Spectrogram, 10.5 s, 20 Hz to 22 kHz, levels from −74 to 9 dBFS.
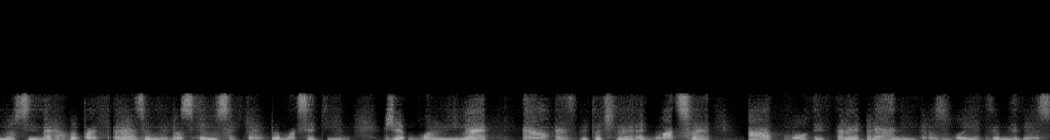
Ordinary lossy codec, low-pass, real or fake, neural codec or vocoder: none; 7.2 kHz; fake; codec, 44.1 kHz, 0.9 kbps, DAC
